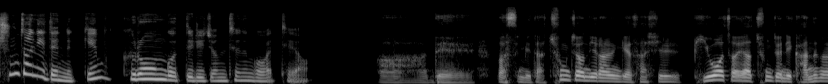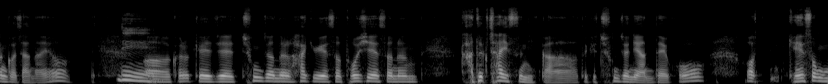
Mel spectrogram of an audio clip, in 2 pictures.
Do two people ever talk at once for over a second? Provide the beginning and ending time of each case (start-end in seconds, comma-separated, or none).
none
